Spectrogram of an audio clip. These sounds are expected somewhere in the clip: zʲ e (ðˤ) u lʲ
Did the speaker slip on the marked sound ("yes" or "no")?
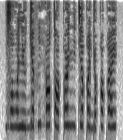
no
